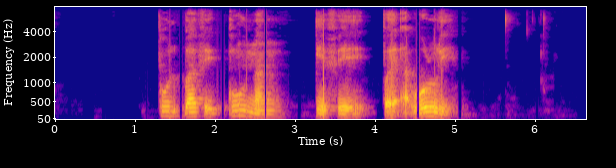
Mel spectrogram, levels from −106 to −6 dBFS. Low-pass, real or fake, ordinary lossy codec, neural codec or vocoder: 7.2 kHz; real; Opus, 64 kbps; none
